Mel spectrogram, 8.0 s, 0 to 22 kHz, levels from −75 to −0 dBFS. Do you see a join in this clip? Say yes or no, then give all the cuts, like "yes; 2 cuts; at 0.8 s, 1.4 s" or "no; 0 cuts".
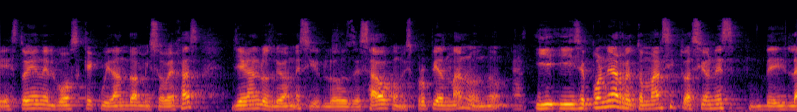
no; 0 cuts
